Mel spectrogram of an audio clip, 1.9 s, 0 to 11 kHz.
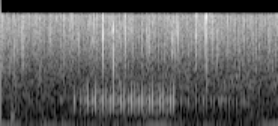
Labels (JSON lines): {"label": "biophony, croak", "recorder": "SoundTrap 500"}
